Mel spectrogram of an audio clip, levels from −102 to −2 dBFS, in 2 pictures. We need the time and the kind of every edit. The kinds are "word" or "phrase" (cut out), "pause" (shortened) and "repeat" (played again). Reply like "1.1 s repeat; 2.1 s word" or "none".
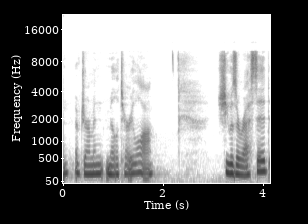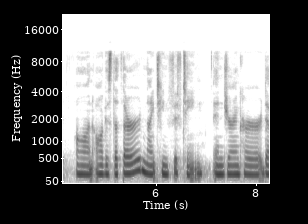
none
